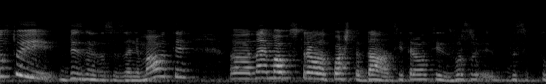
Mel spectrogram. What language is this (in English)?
Bulgarian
